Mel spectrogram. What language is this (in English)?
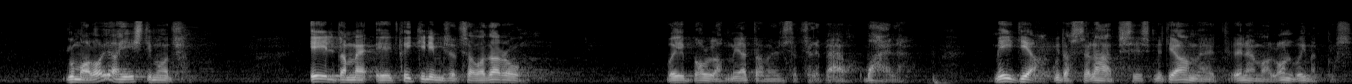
Estonian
